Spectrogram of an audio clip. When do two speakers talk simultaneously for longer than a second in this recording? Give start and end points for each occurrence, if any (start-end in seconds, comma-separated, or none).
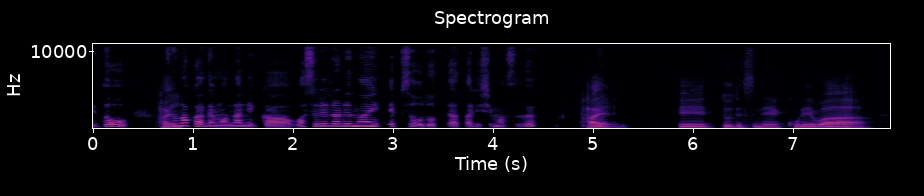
none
